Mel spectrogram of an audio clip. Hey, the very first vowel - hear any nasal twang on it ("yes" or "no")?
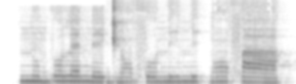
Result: yes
